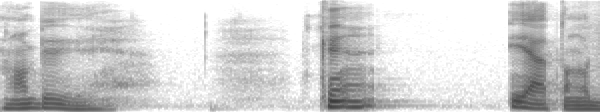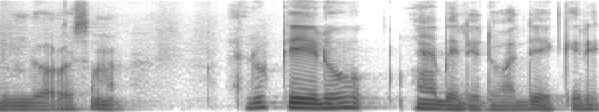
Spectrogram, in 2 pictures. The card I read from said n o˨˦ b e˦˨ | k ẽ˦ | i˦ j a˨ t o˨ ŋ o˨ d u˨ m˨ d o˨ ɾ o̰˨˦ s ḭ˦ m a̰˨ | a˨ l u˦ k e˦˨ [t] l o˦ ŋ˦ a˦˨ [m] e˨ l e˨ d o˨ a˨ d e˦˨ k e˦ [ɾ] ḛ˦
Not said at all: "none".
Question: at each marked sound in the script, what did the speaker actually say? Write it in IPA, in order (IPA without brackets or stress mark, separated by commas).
none, b, ɾ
